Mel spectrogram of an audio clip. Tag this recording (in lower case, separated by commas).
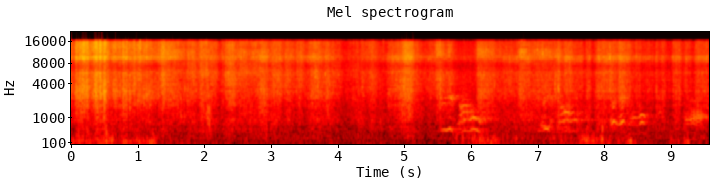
animal, dog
